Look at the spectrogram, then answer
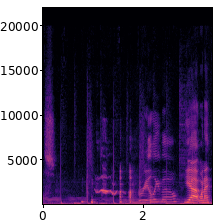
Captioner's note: Sara laughs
